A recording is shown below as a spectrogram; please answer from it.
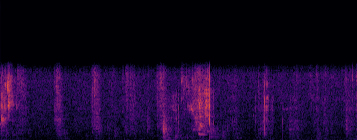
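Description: Ferrets paddling in shallow bathtub water: scattered light splashes and taps, with a louder burst of splashing about two seconds in.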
